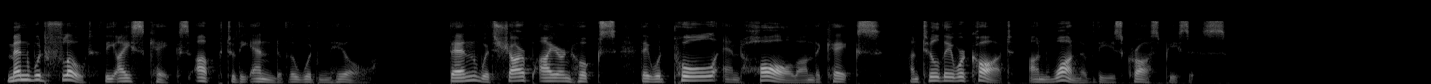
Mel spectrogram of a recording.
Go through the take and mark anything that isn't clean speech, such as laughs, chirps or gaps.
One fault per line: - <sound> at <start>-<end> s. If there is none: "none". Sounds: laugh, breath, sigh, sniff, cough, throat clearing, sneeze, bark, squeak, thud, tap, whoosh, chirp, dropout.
none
